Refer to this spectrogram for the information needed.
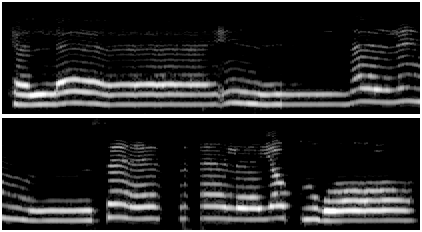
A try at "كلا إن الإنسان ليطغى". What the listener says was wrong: அலிஃப்ட உச்சரிப்ப சரியா எடுத்து ஓதுங்க.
